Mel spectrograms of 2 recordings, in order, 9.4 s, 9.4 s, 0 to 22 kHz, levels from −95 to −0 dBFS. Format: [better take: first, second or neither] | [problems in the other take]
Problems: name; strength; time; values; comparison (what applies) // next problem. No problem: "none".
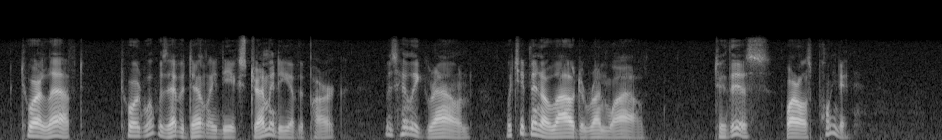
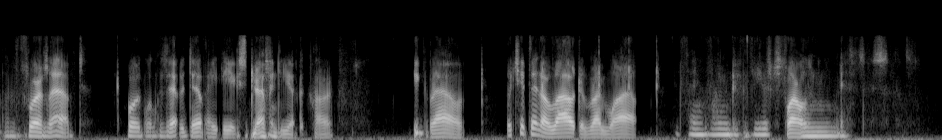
first | noise reduction (neural diffusion model UNIVERSE++)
